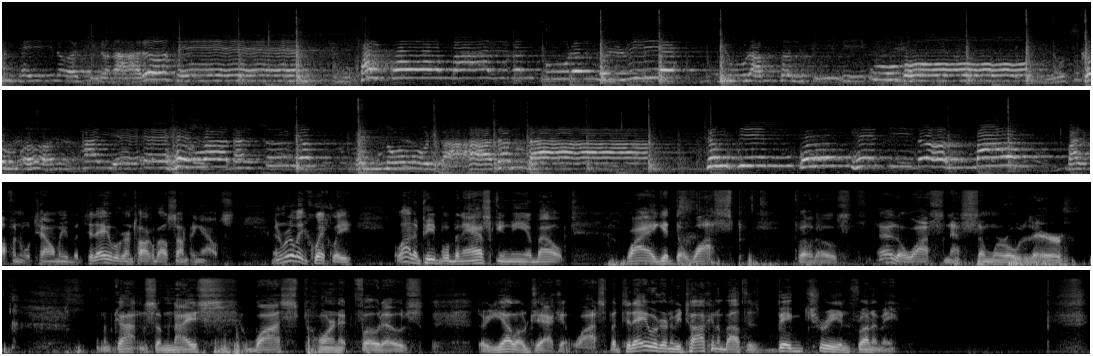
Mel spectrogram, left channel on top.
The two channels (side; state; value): both; different; correlation 0.01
